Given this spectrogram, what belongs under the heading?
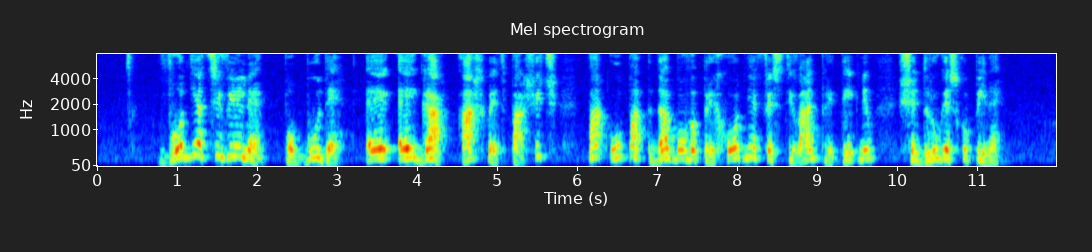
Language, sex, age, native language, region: Slovenian, female, 60+, Slovenian, Central Slovenia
